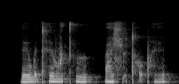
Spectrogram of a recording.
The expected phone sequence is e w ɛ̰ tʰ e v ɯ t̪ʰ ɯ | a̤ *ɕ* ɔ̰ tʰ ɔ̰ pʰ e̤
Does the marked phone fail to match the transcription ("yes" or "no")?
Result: no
